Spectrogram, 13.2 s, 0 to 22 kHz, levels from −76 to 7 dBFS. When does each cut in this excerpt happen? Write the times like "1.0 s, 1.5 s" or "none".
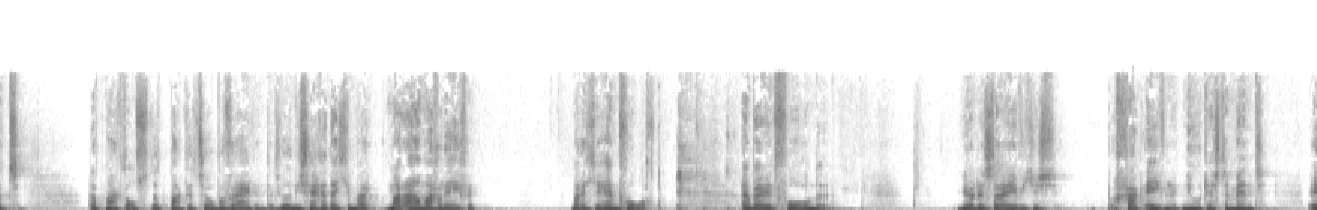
none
